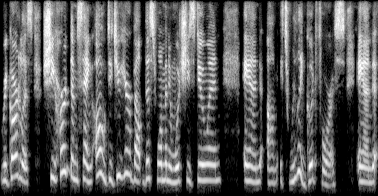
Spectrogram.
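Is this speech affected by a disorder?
No.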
